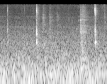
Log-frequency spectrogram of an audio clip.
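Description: Computer keyboard keys pressed one at a time while typing: about four short, unevenly spaced clicks over a low steady hum.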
